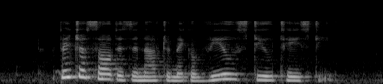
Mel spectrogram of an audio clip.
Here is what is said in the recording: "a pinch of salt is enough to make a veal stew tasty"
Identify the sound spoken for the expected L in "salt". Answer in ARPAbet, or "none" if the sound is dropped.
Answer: L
